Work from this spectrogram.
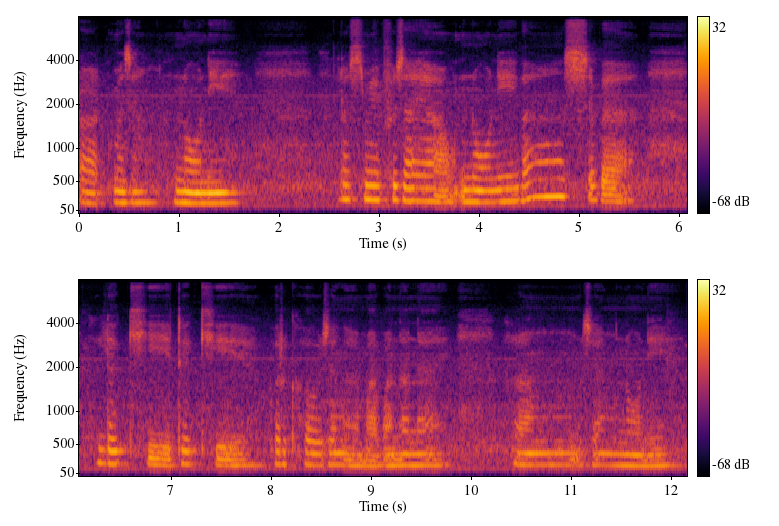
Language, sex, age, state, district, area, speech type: Bodo, female, 45-60, Assam, Kokrajhar, urban, spontaneous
